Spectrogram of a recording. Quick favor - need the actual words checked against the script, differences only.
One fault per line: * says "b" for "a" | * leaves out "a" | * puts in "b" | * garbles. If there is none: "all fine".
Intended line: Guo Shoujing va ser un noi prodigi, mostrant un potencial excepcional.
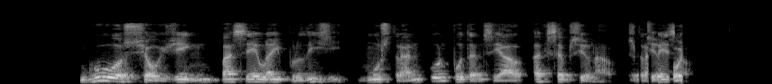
* leaves out "un"
* garbles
